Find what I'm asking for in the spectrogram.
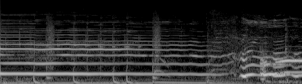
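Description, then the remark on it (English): A steady droning tone with regular soft beats gives way to a person imitating a wolf howl, the wolf call for a host's segment on WGNS radio's Wake Up Crew: a wavering, rising and falling vocal cry that swells loudly near the end. “doing the wolf call on the … Minute?”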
